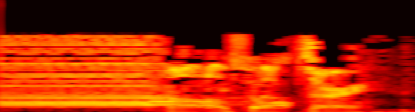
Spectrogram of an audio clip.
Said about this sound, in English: I hit the buzzer before you said that's a fact.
